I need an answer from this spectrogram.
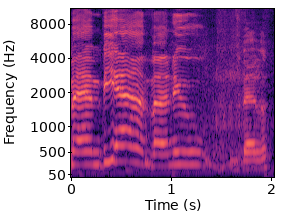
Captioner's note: speaking in foreign language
